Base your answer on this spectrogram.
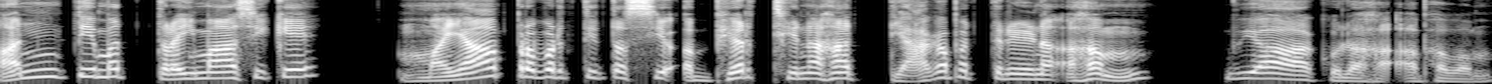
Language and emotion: Sanskrit, surprised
